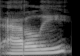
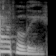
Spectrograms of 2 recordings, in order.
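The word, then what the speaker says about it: Adélie: It's the Adalie. Oh, that's a cute name. Adalie. I think that's how you pronounce it. A D E L I E.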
